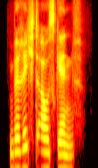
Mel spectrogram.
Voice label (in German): Leichte Sprache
